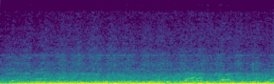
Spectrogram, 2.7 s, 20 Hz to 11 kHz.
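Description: Case 150 hp steam traction engine running at about 200 RPM against a prony brake, giving a steady, loud low rumble that holds throughout with a faint voice in the background.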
